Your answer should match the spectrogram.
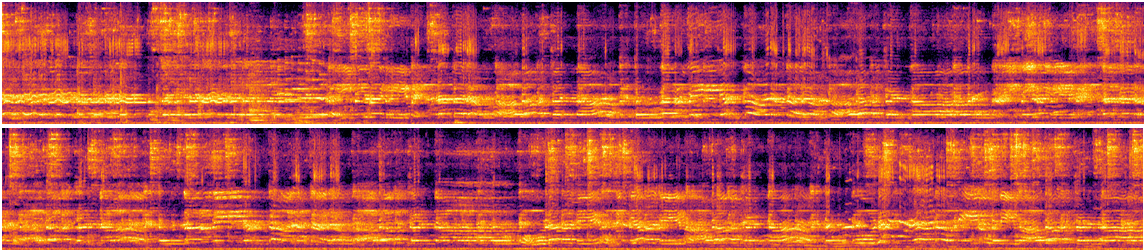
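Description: A recorded devotional song playing throughout: a singing voice over instruments, thin and tinny with little bass.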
